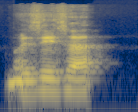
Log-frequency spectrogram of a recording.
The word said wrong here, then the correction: Muniza: sorry i said it right earlier Muniza Fatel from Blue Zoo.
